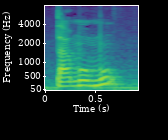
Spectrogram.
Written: Tamumu

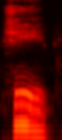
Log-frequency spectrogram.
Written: zhiby

